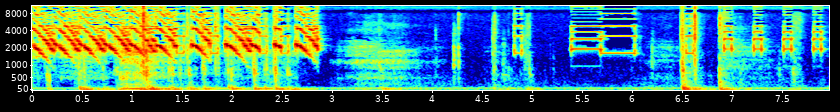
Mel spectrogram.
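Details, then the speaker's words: Texecom Veritas alarm panel refusing to arm: sharp warbling bursts, held tone, then evenly spaced keypad beeps flagging an open bell tamper circuit (0 V to tamper link); closing the terminals clears it. "And your last one would be the bell tamper. This is a link between 0 volts and tamper here."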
